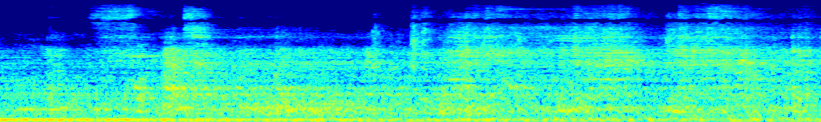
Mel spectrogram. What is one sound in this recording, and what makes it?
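Punches and kicks thud from a fighting game through a loudspeaker.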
